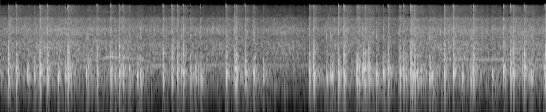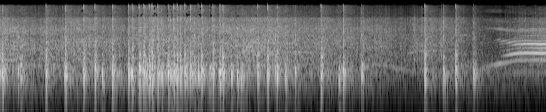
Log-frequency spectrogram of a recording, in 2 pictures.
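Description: Fireworks crackle and bang in rapid bursts outdoors.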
